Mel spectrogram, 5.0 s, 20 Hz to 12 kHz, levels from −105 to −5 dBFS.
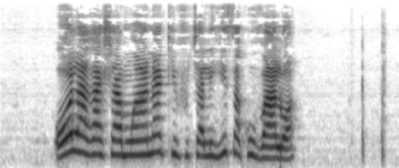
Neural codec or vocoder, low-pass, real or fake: none; 10.8 kHz; real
